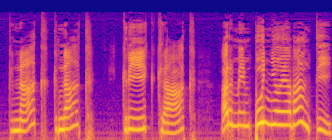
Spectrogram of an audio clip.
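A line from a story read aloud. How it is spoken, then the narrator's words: Ringing shout. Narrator (Italian): Stiaccianoci gridò con voce squillante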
